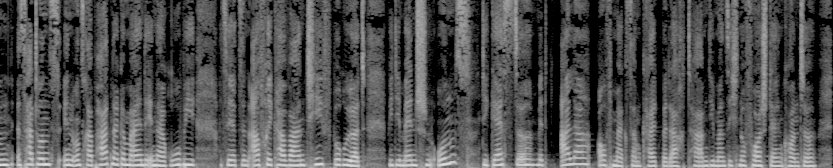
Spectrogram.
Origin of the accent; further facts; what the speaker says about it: Northern Germany, Germany; Ich komme aus Norddeutschland und da sind die Leute vielleicht alle ein bisschen reservierter oder so.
